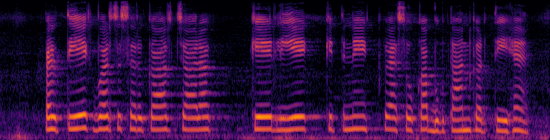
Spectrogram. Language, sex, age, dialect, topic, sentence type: Hindi, female, 25-30, Marwari Dhudhari, agriculture, statement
